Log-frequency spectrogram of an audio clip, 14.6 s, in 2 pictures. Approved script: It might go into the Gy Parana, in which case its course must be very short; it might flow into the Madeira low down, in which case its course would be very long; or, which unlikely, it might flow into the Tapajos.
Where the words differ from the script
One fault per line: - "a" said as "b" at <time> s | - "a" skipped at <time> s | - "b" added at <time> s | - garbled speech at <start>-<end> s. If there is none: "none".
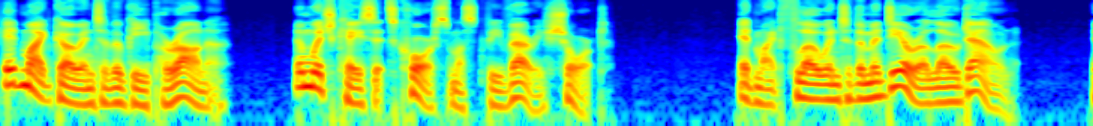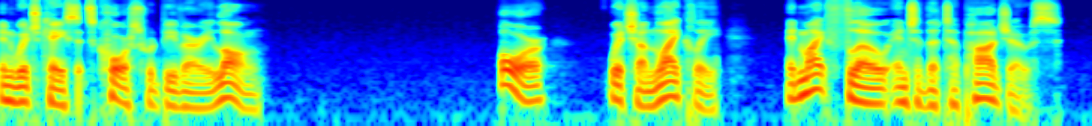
none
